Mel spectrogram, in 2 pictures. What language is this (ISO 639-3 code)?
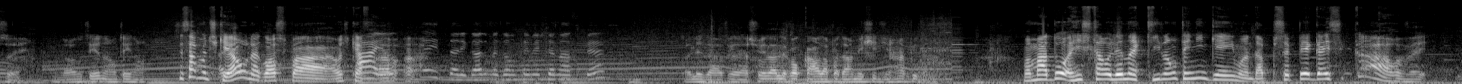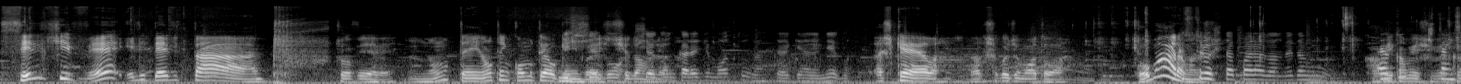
por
